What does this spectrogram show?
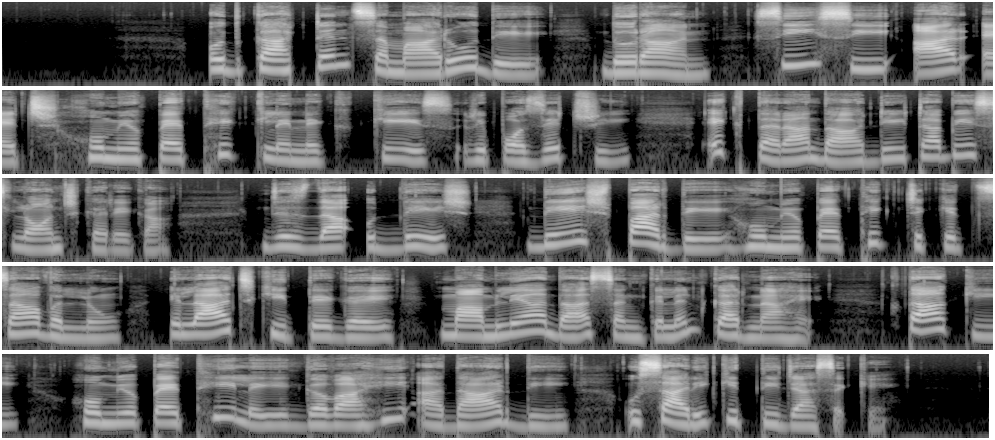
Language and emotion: Punjabi, neutral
